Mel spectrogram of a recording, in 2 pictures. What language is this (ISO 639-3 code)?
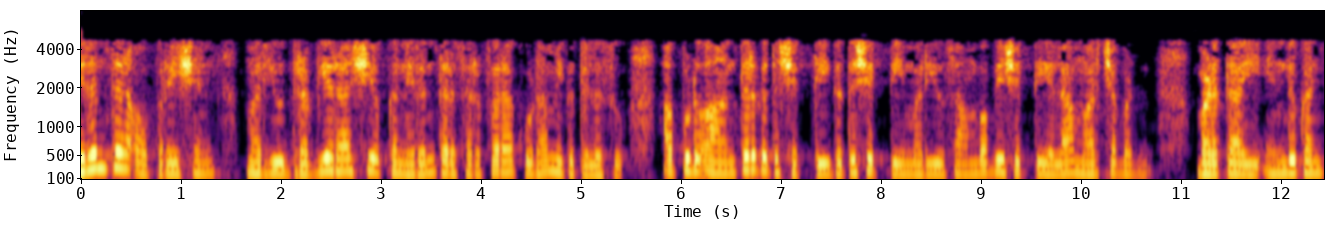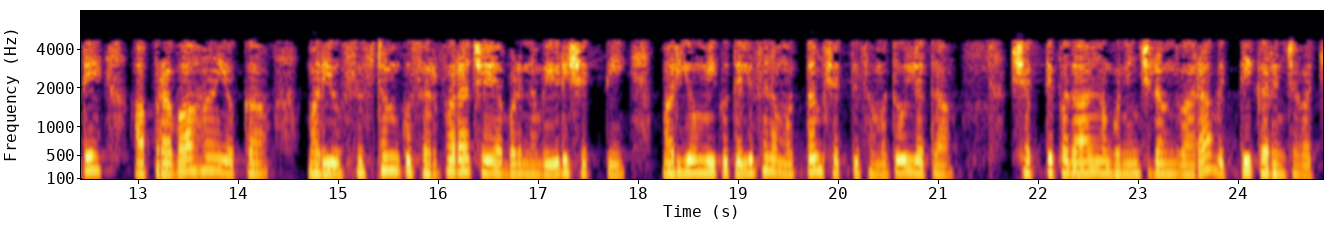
tel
